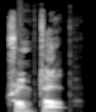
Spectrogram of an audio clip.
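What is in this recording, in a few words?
"trumped-up", British English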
